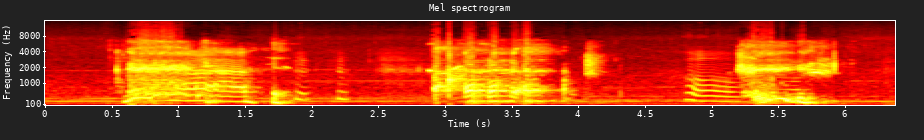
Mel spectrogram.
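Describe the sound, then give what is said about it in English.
A voice imitates a tabletop role-playing game character named Beans retching and coughing something up in three loud, harsh bursts, each a strained, gurgling heave with short pauses between. “Beans coughs up something.”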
